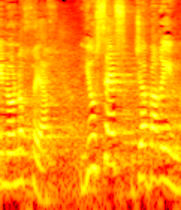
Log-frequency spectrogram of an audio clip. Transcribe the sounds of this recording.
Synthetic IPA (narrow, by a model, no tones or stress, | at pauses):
jnonoχeaχ | jusesd͡ʒabaʁin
